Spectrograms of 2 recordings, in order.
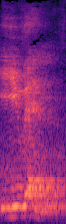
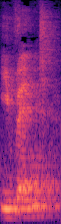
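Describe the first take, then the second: First: It sounds like 'even', without a final t. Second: It ends clearly with a final t sound. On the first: The speaker calls it wrong. "ออกเสียงอาจจะเพี้ยนไปหน่อยนะฮะกลายเป็นออกเสียงว่า" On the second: The speaker calls it right. "ซึ่งจะเรียกน้ำหนักไปที่ตัว e ก่อนนะครับ e แล้วก็ vent"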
